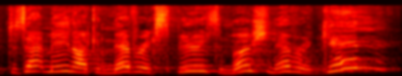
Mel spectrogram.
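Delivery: high, laughing mock panic; mock worried audience member. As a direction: parody the sceptic's alarmed question. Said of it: "some of you are thinking".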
